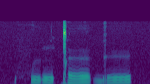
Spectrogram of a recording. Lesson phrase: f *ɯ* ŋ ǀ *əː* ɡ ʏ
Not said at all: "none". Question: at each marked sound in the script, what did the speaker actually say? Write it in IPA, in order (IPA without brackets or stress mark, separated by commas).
ɯ, əː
